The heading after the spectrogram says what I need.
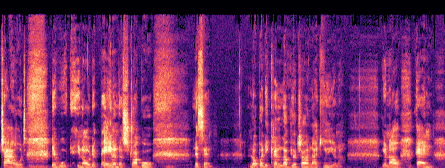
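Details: Adult man born six months premature, living with a tracheostomy, audibly gasping for air while talking: tracheostomy speech.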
